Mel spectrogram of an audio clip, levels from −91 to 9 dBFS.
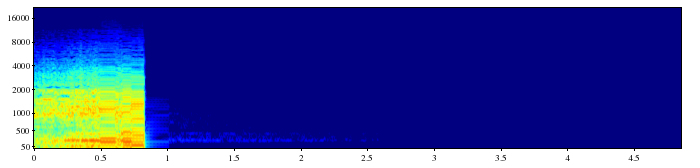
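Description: From 0.50 to 1.02 s the sound turns into a rigid, metallic buzz at 93.8 Hz. This robotic sound most likely comes from repeated short buffers of about 11 ms.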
